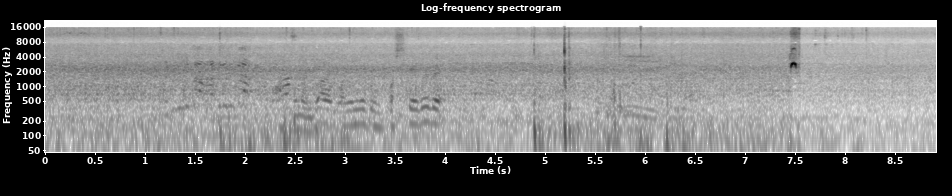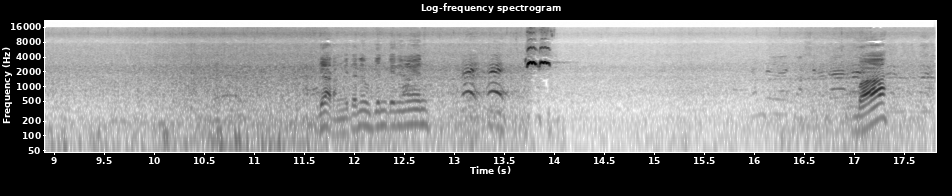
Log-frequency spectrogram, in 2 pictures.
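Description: Young men shout and call to each other outdoors.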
